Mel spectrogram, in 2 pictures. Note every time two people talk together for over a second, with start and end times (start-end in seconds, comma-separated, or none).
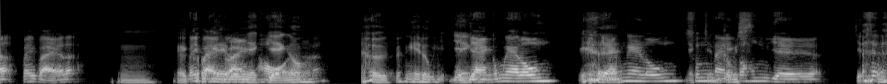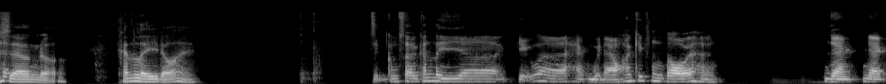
1.9-3.1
